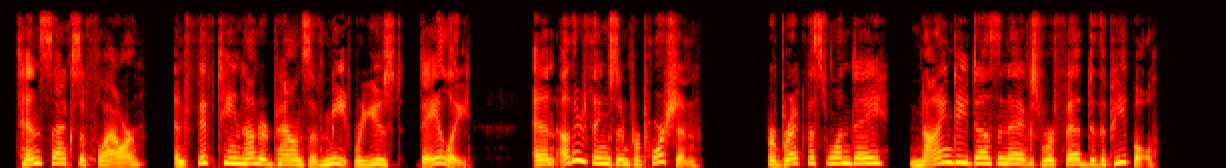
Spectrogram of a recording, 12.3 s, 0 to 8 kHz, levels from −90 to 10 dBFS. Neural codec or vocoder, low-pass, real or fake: none; 7.2 kHz; real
